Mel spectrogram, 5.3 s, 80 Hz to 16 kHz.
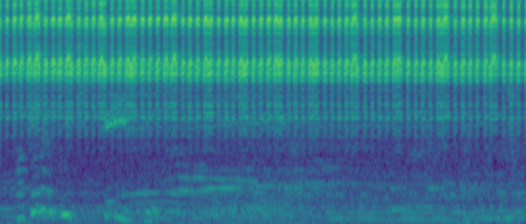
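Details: Large brown cicada singing on 1 September 2020: a loud, high, sizzling buzz, pulsed rapidly at about ten beats per second and held without a break, with faint low murmurs underneath.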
